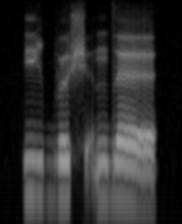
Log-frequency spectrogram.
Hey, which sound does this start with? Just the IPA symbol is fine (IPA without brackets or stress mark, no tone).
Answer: j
